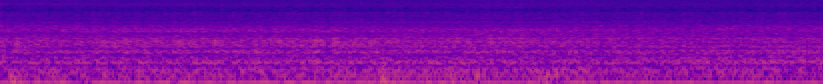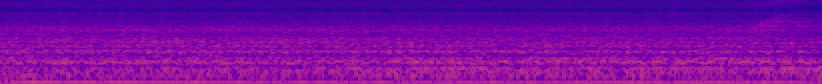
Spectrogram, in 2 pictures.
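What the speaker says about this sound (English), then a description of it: "Let's start the car up." A car engine idles steadily just after an oil change, with a low, even rumble throughout, no voices, constant and fairly close.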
